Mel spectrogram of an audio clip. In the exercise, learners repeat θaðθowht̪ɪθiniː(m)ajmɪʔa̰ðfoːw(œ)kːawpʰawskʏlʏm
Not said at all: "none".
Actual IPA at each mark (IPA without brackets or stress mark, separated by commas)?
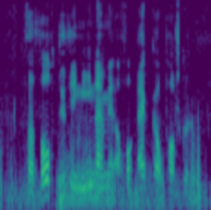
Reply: n, ɛ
